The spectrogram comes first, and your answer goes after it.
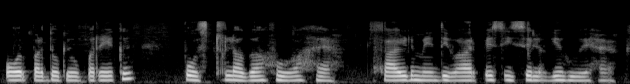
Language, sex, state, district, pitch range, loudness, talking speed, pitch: Hindi, female, Haryana, Rohtak, 185-195 Hz, -17 LUFS, 160 wpm, 190 Hz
